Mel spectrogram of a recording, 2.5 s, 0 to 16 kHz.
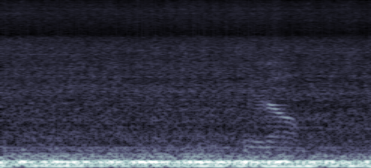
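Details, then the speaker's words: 1966 Mustang, Holley 650 double pumper carb, still cold, after the transfer slot adjustment: a steady, fairly even low idle with no stumble or hunting and no foot on the gas; it now idles, with fine tuning left for when it is warm. "looks like I got more adjusting to do but at least the car idles now so got to get it up the temperature and you know it's pretty cold still so once it gets up to temperature that's when you want to do all your fine tuning"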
